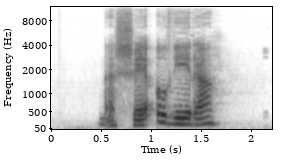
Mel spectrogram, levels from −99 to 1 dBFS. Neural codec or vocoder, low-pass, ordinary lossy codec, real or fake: codec, 24 kHz, 0.9 kbps, WavTokenizer, medium music audio release; none; none; fake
